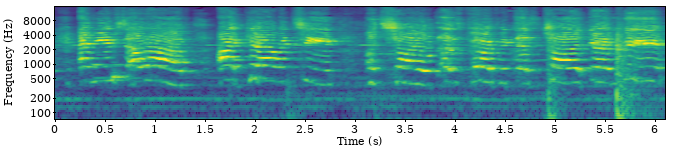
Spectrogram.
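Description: A young performer singing a musical-theatre number in a child's voice, the line sliding and held, over a steady low accompaniment. Two short knocks come near the end.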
